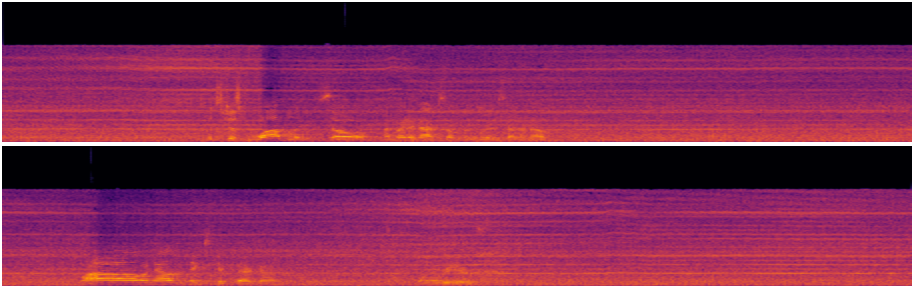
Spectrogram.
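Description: Machines hum steadily.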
